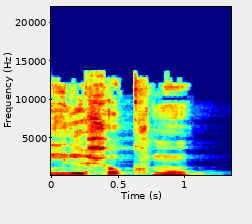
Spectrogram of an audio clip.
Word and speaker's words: الحكم: المثال التالي على صفة الهمس، لاحظها لحرف الكاف في كلمة الحكم، إن الحكم، أجري النفس مع الكاف الساكنة لأنها حرف ضعيف يتقوى بصفة الهمس، أي هكذا إن الحكم إلا لله.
